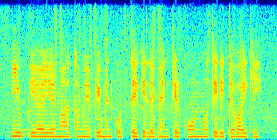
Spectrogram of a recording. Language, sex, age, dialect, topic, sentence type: Bengali, female, 18-24, Rajbangshi, banking, question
